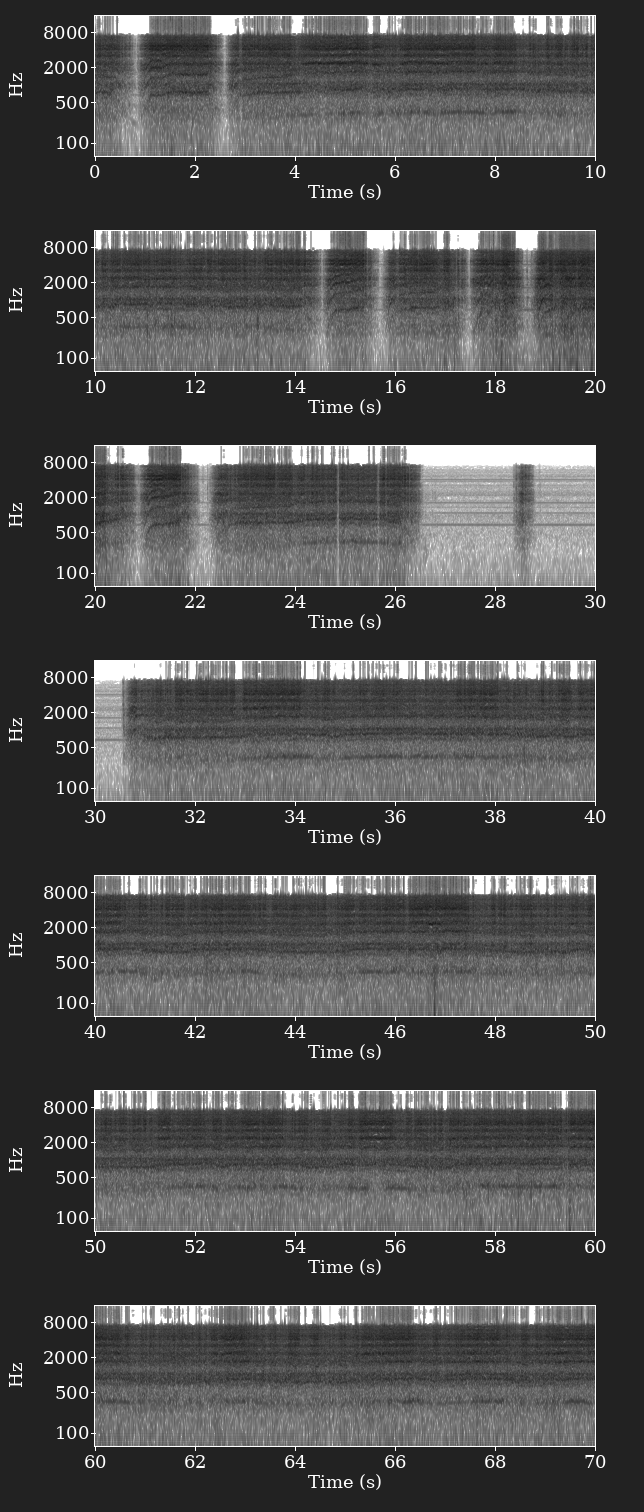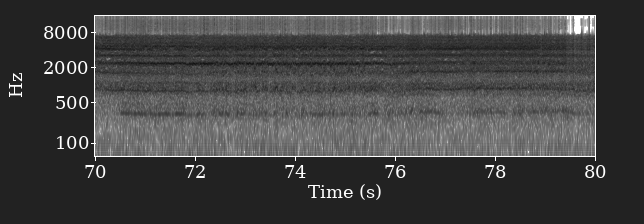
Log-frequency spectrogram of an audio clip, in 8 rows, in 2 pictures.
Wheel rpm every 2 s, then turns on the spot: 130, 150, 210, 220, 210, 220, 190, 110, 150, 120, 110, 160, 210, 10, 0, 120, 210, 220, 230, 210, 220, 220, 210, 220, 200, 210, 220, 220, 220, 230, 210, 210, 200, 230, 220, 210, 200, 200, 220, 220.
16-18 20-22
